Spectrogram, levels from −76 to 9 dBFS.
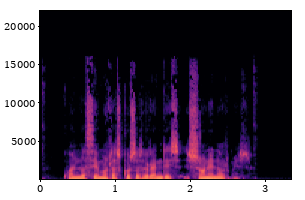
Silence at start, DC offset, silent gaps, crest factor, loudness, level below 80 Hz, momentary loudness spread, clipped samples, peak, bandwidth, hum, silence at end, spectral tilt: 0.35 s; under 0.1%; none; 14 dB; -16 LUFS; -50 dBFS; 15 LU; under 0.1%; -2 dBFS; 16 kHz; none; 0.55 s; -5.5 dB/octave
